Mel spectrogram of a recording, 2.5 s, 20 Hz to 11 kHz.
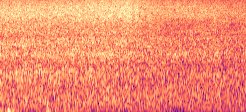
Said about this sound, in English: There's some pretty good waves coming in today. I suppose in the 6-foot range. Looks like root beer as they're crashing. And every once in a while, some darn good swells come in the 8 to 10 foot range, I suppose.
